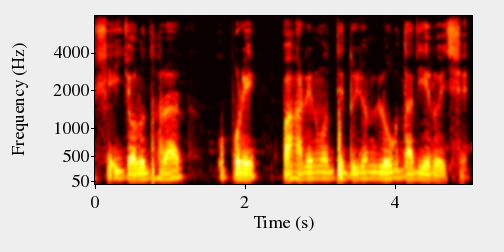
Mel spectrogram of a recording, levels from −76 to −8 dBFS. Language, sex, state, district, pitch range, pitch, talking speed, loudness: Bengali, male, West Bengal, Cooch Behar, 95-110 Hz, 100 Hz, 105 wpm, -22 LUFS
